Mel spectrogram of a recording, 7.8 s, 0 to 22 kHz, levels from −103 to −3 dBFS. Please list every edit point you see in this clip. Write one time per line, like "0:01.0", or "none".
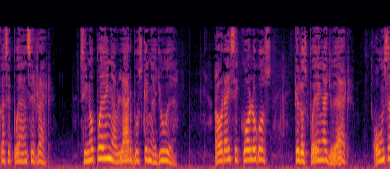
0:01.5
